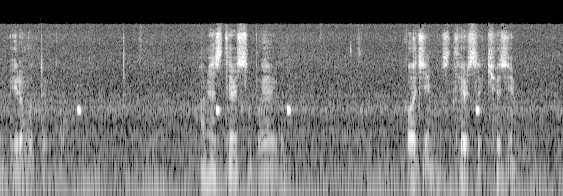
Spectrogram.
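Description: A touchscreen gives short soft beeps as it is tapped.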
